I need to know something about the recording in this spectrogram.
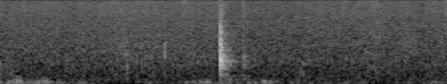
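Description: A heavy metal block thuds down onto grass.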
